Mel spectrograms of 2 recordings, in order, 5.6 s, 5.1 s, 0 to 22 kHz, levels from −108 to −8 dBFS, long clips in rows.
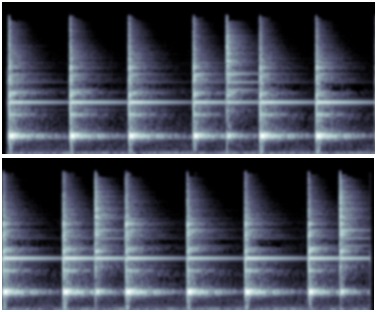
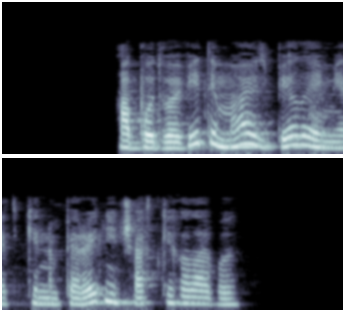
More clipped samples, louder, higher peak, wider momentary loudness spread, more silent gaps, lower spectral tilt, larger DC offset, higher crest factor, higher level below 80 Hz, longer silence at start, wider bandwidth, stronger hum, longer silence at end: neither; first, -19 LUFS vs -24 LUFS; first, -2 dBFS vs -6 dBFS; second, 5 LU vs 10 LU; neither; second, 0.5 dB/octave vs -7 dB/octave; neither; about the same, 16 dB vs 18 dB; first, -56 dBFS vs -64 dBFS; second, 0.05 s vs 0.9 s; first, 15 kHz vs 7.6 kHz; neither; second, 0.1 s vs 0.8 s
